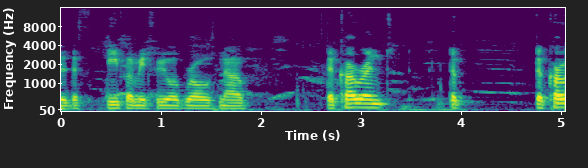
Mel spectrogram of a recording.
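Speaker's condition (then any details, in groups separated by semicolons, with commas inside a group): No condition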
